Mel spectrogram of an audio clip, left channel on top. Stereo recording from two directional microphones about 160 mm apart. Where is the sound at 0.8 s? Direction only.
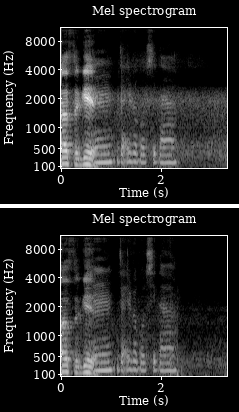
20° right (ahead or behind).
